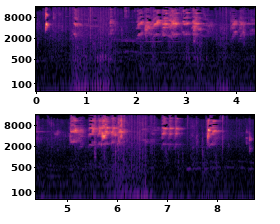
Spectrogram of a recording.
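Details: Pet lovebirds eating vegetables and grains on a Saturday morning; buzzy, grating high chatter in bursts, scattered sharp chirps, with low bumping sounds and a steady faint hum.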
